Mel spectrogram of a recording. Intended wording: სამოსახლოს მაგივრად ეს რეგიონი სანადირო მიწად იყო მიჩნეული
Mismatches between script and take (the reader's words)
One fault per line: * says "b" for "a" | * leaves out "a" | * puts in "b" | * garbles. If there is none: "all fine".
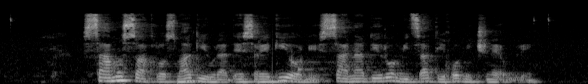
all fine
